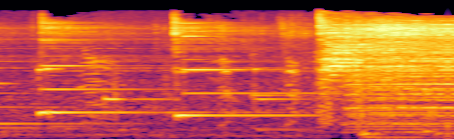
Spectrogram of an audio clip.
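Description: Marching band's front-ensemble mallet percussion playing a few separate ringing notes, then the full band, brass included, comes in together about a second and a half in and holds a loud, steady chord.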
